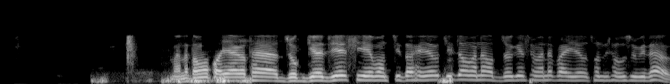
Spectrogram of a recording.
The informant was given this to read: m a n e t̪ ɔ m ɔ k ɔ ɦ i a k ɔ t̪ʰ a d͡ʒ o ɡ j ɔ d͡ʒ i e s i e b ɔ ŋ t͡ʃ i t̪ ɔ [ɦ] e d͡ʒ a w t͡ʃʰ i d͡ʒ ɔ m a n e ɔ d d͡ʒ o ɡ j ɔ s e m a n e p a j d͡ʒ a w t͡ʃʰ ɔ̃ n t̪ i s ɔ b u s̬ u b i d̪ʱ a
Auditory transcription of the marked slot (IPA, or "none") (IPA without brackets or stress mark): ɦ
